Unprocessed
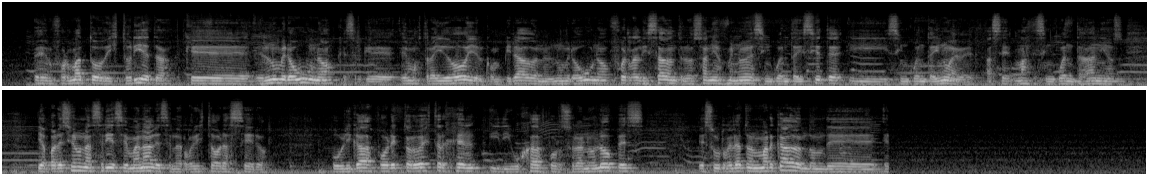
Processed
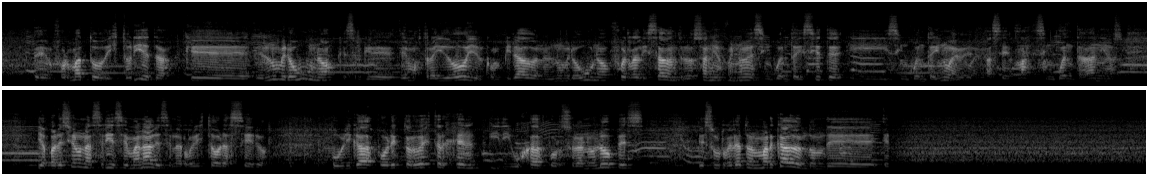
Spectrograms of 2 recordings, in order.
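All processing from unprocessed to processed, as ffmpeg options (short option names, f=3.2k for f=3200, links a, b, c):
-filter_complex "[0:a]asettb=1/sr,asplit=3[a][b][c];[a]atrim=end=6.684[d];[b]atrim=start=6.68:end=7.4,asetpts=PTS-STARTPTS,afade=t=in:d=0.004:c=qsin,afade=t=out:st=0.716:d=0.004:c=qsin,lowshelf=f=180:g=10,asplit=2[e][f];[f]adelay=47,volume=-12dB[g];[e][g]amix=inputs=2:normalize=0,atrim=end_sample=31752,asoftclip=type=hard:threshold=-14dB[h];[c]atrim=start=7.396[i];[d][h]acrossfade=d=0.004:c1=hsin:c2=qsin[j];[j][i]acrossfade=d=0.004:c1=qsin:c2=hsin,asettb=1/sr,asplit=3[k][l][m];[k]atrim=end=9.294[n];[l]atrim=start=9.29:end=11.55,asetpts=PTS-STARTPTS,afade=t=in:d=0.004:c=qsin,afade=t=out:st=2.256:d=0.004:c=qsin,asubboost=boost=12:cutoff=130,aecho=1:1:216:0.178,atrim=end_sample=99666[o];[m]atrim=start=11.546[p];[n][o]acrossfade=d=0.004:c1=hsin:c2=qsin[q];[q][p]acrossfade=d=0.004:c1=qsin:c2=hsin,highpass=f=1k:w=0.5412,highpass=f=1k:w=1.3066,equalizer=f=8.6k:t=o:w=1.1:g=-15,acompressor=mode=upward:threshold=-38dB:ratio=2.5"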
